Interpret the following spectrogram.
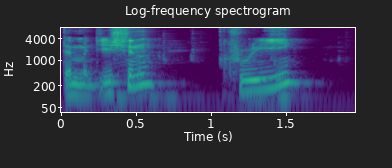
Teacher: Mas, como a gente tem depois aqui o ED, é muito comum, né, o T entre vogais ele ficar com esse som, né, do rareriroru, ou até mesmo um som de D quando você fala de forma mais suave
